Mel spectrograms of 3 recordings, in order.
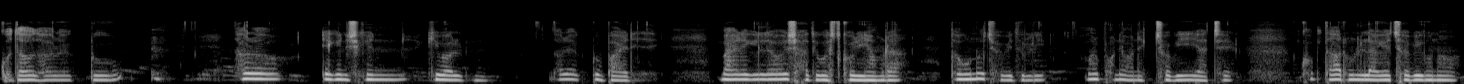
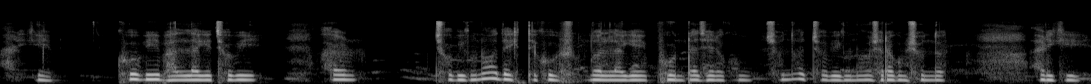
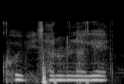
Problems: continuous background conversations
